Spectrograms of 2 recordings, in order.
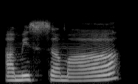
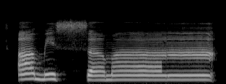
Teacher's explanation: حمزہ ساکن کی آواز ادا کریں گے اور اس کو اس کے مخرج میں جھٹکا دے کے روکیں گے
